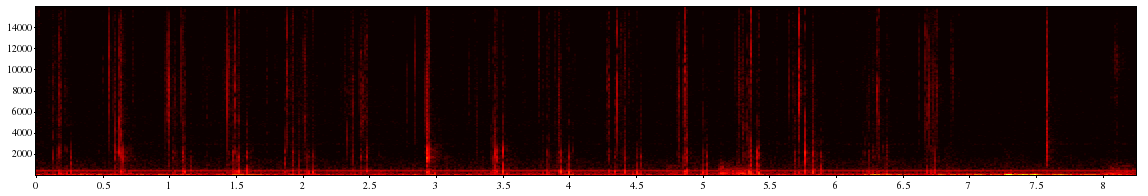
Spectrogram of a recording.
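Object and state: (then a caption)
Glycerin soap bar being scratched. Long fingernails scratch and carve the scored surface of a hand-sized solid green glycerin soap chunk held in the palm. Quick, dry scratching and crunching clicks sound throughout over a steady low hum. The scraping grows louder toward the end.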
